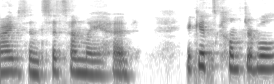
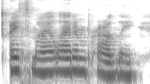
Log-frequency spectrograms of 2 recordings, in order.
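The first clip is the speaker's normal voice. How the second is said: ordinary delivery, nothing marked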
